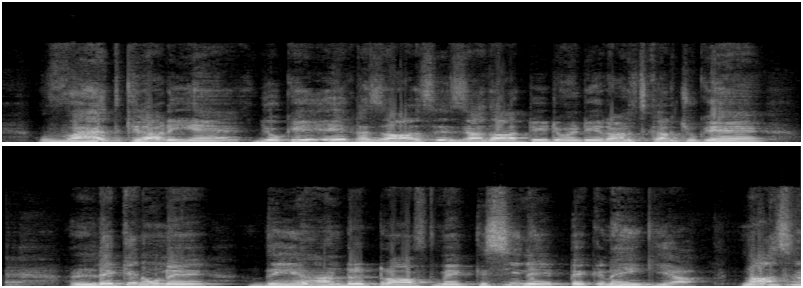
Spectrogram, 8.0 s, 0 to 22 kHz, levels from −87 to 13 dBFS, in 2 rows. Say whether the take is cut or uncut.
cut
